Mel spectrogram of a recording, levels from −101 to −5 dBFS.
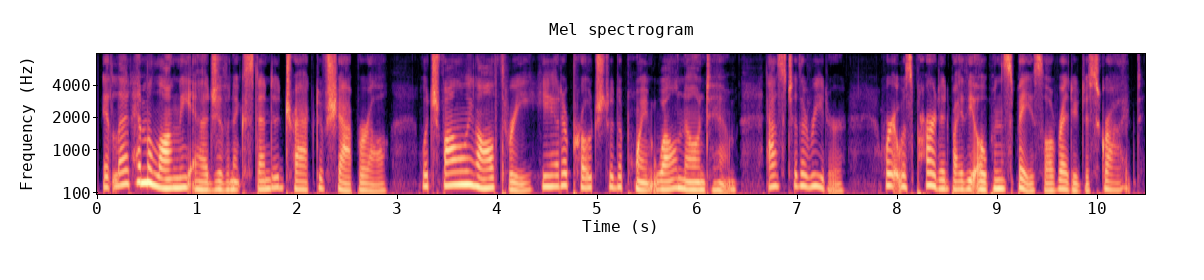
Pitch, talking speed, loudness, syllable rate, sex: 190 Hz, 225 wpm, -17 LUFS, 6.3 syllables/s, female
